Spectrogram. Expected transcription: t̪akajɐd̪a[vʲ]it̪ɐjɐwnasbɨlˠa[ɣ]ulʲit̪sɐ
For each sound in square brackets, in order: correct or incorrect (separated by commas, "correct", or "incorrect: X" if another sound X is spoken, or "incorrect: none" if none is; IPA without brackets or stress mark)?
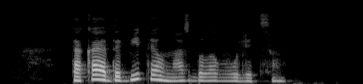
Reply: incorrect: bʲ, incorrect: v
